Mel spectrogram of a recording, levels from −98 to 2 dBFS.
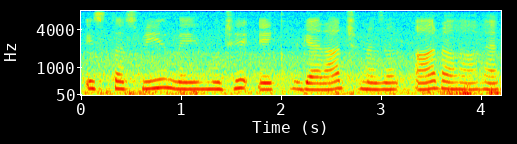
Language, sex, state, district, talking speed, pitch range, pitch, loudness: Hindi, female, Madhya Pradesh, Dhar, 140 wpm, 225-255 Hz, 235 Hz, -15 LUFS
